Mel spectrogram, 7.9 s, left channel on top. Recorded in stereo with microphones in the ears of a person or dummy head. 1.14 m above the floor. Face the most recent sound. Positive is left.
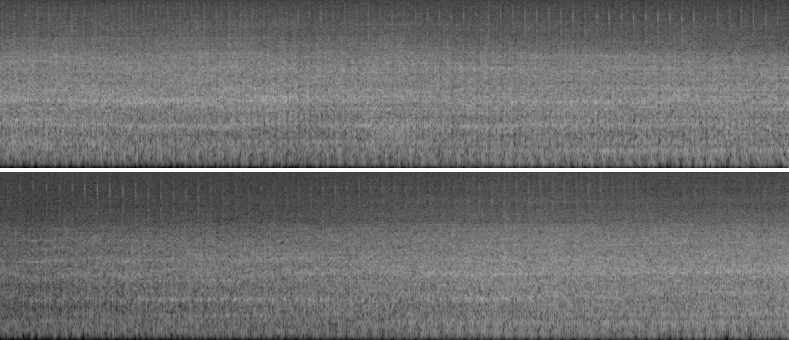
No sound to turn to.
